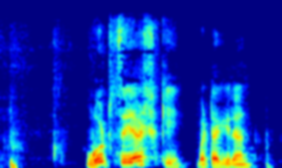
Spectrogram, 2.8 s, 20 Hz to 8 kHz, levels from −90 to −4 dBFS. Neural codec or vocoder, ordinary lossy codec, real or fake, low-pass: none; AAC, 48 kbps; real; 7.2 kHz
